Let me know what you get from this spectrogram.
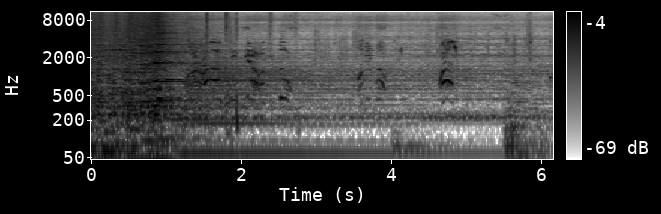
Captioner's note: yelling in Korean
